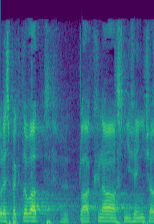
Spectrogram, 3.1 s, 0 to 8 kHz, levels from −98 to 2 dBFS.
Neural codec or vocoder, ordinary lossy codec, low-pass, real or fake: none; AAC, 32 kbps; 7.2 kHz; real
